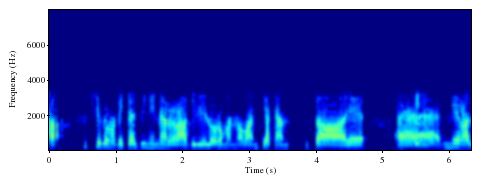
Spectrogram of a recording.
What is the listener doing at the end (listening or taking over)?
listening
